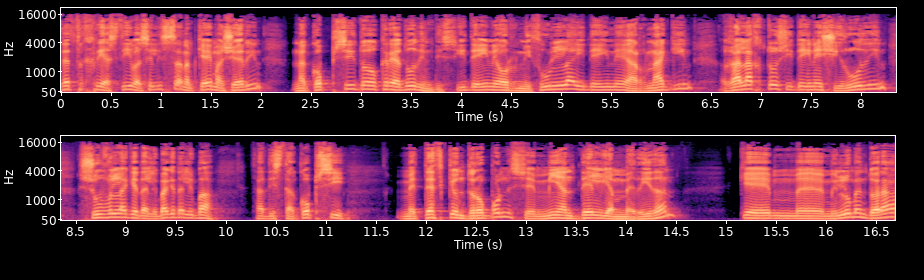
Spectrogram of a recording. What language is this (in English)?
Greek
